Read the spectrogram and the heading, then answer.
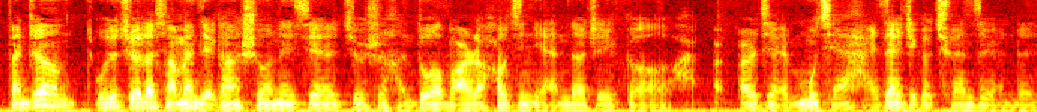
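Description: A man's voice: lowish voice, brisk. A man hosting a casual online group chat, talking in a rambling, self-effacing way. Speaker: host and amateur voice actor.

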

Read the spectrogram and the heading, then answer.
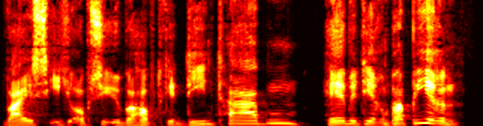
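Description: Guy reading as a growly old army major, loud and barky, bright edge, husky. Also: a little high, animated, moderate pace, no room sound, clean studio sound, pitched above the performer's own voice, heavily acted. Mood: angry. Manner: barking, thundering. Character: gruff bullying old army major, male.

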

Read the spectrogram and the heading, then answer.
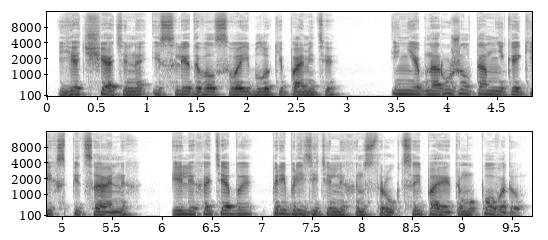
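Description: A man's voice: medium pitch, no room sound, natural voice. Man acting a polite, dry-sounding robot servant. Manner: formal, precise, deferential phrasing. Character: polite, earnest, literal-minded male robot servant. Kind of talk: audio drama acting.

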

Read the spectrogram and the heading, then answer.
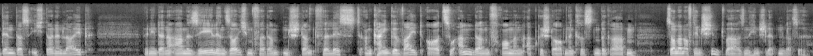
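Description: An actor playing a stern, reproachful army chaplain in a German radio drama, preaching in archaic words with a gravelly voice. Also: male voice, medium pitch, moderate pace, darkish tone. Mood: stern, indignant. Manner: preaching, declamatory.

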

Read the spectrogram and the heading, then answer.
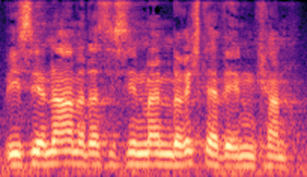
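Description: An actor playing a bluffing investigator who poses as an official, brisk and officious, in a radio crime drama. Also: male voice, fairly high pitch, steady tone, slight background noise, natural voice.

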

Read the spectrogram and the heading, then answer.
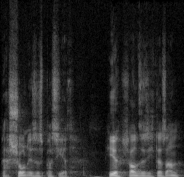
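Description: Irascible boss, sharp bright voice. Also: male voice, a bass voice, normal speed. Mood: grim suspicion. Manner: impatient, commanding, grumbling. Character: irascible, suspicious male boss of a dystopian control center. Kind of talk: German science-fiction radio drama acting.

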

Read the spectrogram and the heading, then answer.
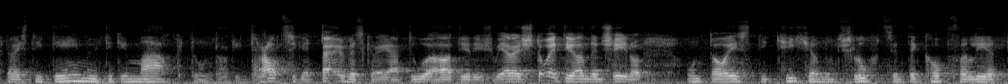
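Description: A man's voice: mid-range voice, lo-fi sound, natural voice. A man acting a lecherous Austrian country baron in a vintage radio play. He is pompous and earthy, boasting at length and relishing every word. The old recording carries faint noise. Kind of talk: classic radio drama acting. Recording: noisy old 1960s radio drama recording.

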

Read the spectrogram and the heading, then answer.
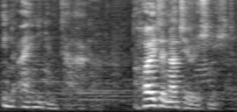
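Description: An actor playing a loyal, guarded private secretary in a radio drama, laconic, measured and correct. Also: male voice, mid-range voice, animated, soft background music, close to an everyday voice. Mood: reserved. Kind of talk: German radio drama acting.

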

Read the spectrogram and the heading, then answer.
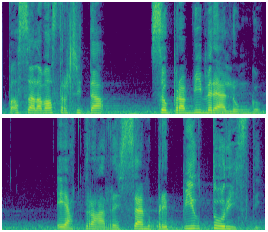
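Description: An actress playing foreign tourists who address a city in a theatrical radio recitation. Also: female voice, medium pitch, slow, a bit bright, a little hiss or hum. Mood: solemn, measured. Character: foreign tourists addressing blessings and curses to Rome. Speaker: performer in a radio theatre piece. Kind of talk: theatrical recitation of collected testimonies. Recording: voice over a music bed.

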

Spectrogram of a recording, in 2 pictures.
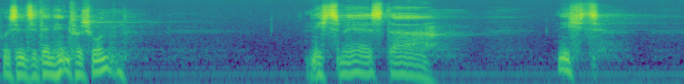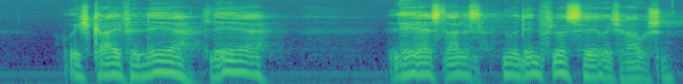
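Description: A troubled ruler in a radio play. He declaims very slowly, with weighty pauses and grand, remorseful gravity. The words ring through a long, echoing hall. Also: sits low. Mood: bewildered, lost. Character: troubled male head of state, grandiose and remorseful. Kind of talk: theatrical German radio drama acting.

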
